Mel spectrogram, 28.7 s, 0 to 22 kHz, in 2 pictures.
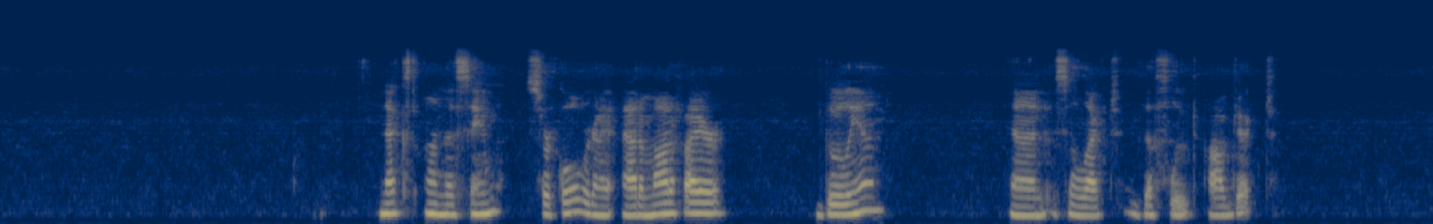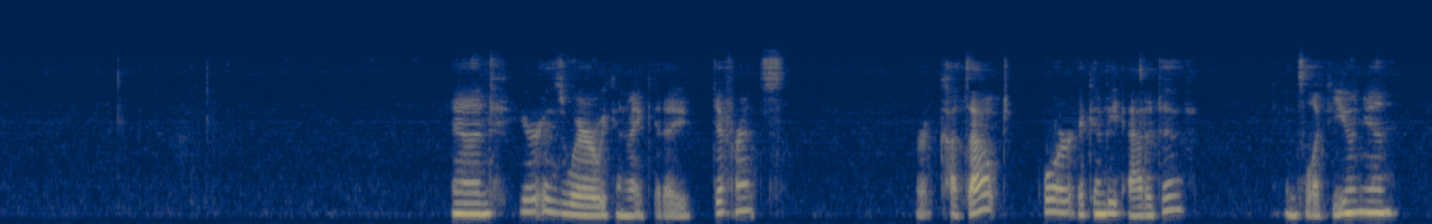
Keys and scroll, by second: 15.6-16.4 typing, 16.5 Return.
